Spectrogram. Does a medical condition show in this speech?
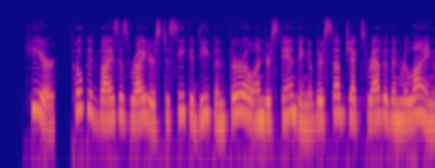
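No.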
